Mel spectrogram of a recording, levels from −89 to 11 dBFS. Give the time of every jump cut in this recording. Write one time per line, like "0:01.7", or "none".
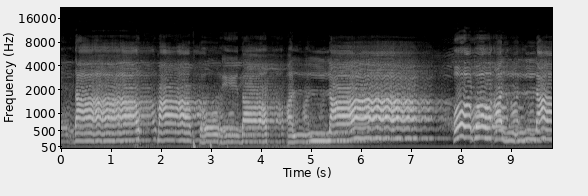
none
